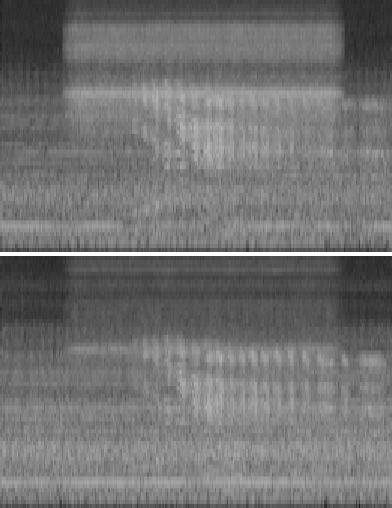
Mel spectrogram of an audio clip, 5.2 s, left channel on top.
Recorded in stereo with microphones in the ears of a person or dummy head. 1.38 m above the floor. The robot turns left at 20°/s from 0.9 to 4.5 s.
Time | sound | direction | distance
1.8 | laughter | 20° left | 3 m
